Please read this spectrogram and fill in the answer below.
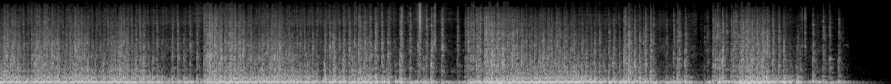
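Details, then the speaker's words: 1981 Mustang 302 5.0 V8 with automatic, first start after nearly 30 years parked, 14-year-old oil, no radiator fitted: deep, even burble with steady firing, no knocks or ticks, almost 50 psi oil pressure; sounds tight like a fairly new, low-mileage engine. "She's tight. It sounds like a fairly new engine."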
